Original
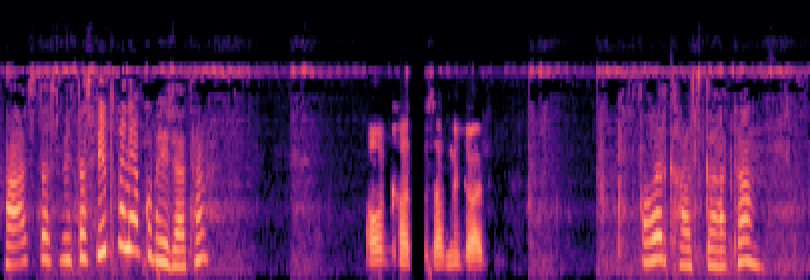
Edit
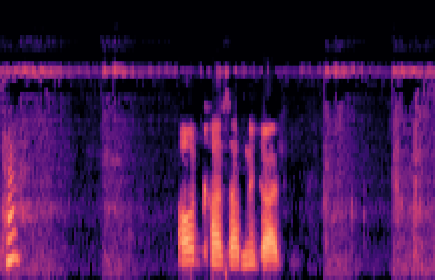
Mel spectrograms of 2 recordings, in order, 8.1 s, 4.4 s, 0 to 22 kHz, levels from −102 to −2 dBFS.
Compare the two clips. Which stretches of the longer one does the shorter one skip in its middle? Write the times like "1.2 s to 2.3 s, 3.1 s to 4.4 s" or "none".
4.1 s to 4.3 s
